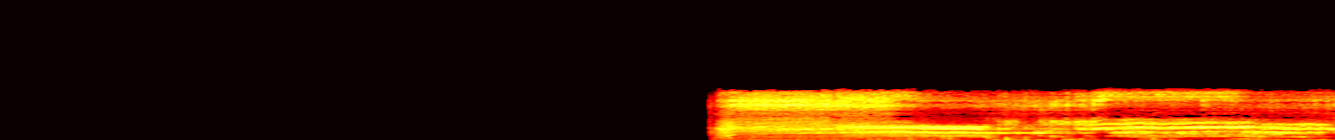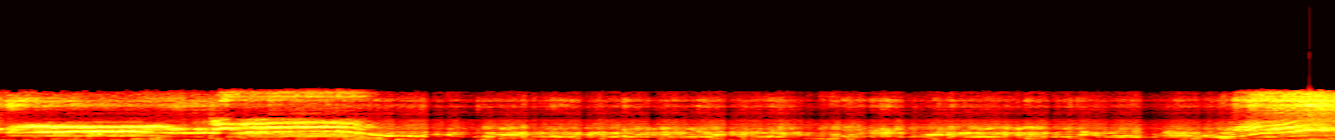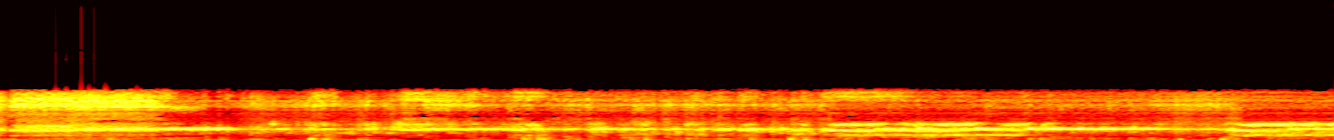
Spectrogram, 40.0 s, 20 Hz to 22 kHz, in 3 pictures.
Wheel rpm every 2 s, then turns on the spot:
0, 0, 0, 30, 150, 160, 160, 160, 130, 70, 70, 70, 70, 180, 230, 230, 230, 230, 220, 230.
none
